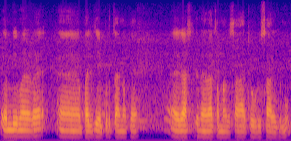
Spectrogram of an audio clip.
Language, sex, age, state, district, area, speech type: Malayalam, male, 45-60, Kerala, Alappuzha, rural, spontaneous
